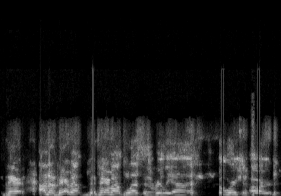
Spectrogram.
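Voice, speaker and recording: A man's voice: high voice, fairly even intonation, normal speed, fairly bright tone, no echo, highs cut off. A man co-hosting a podcast in casual chat, telling stories in a playful, joking way. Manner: playful storyteller, jokey. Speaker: podcast co-host.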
